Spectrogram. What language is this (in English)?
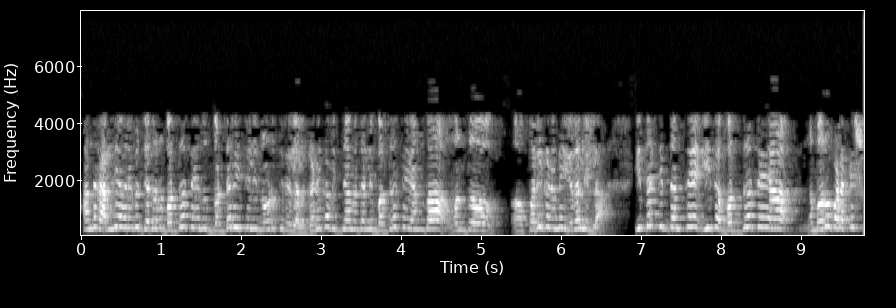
Kannada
